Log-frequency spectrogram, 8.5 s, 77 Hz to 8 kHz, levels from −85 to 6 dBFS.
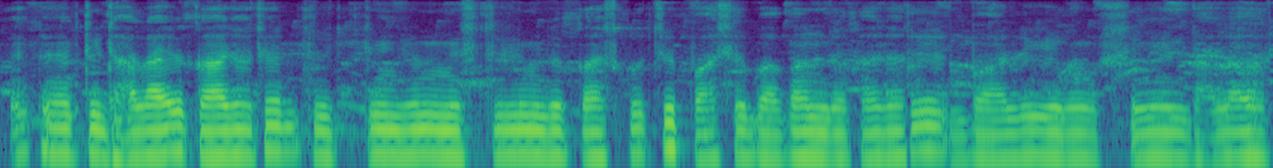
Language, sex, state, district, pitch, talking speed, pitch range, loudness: Bengali, male, West Bengal, North 24 Parganas, 105 Hz, 150 wpm, 100-110 Hz, -18 LUFS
